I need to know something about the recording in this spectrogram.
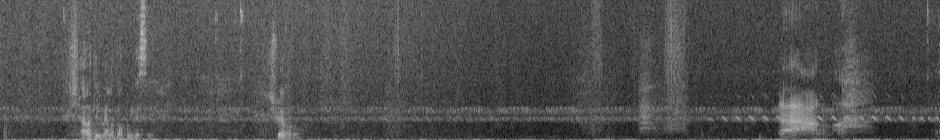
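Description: A young man speaks softly nearby.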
